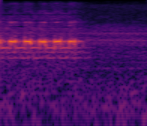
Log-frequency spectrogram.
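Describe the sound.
A telephone rings with a call from an unknown number: five short, high electronic pulses in quick, even succession, then the ringing stops and only a faint hum remains.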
